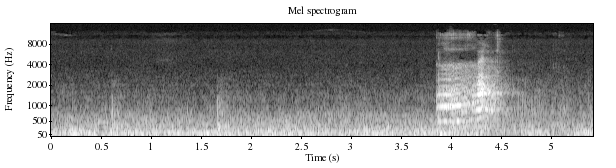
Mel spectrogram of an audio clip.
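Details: A Scottish Fold cat sleeping on its back in a kitchen purrs in a steady low rumble, broken near the end by a brief odd snuffling sound.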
